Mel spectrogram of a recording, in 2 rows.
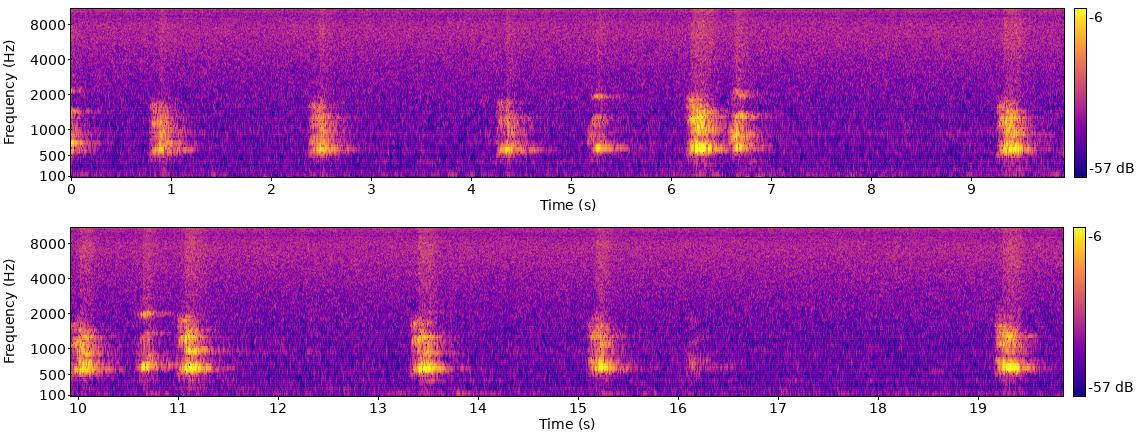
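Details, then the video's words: Dog barking, part of a long stretch of nuisance barking that disturbs neighbours: short, mid-pitched single barks, about fourteen in twenty seconds, spaced irregularly at one to two seconds with a few quick pairs, over a low steady background hum. "26 minuts gossos lladrant / 26 minutes barking dogs"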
